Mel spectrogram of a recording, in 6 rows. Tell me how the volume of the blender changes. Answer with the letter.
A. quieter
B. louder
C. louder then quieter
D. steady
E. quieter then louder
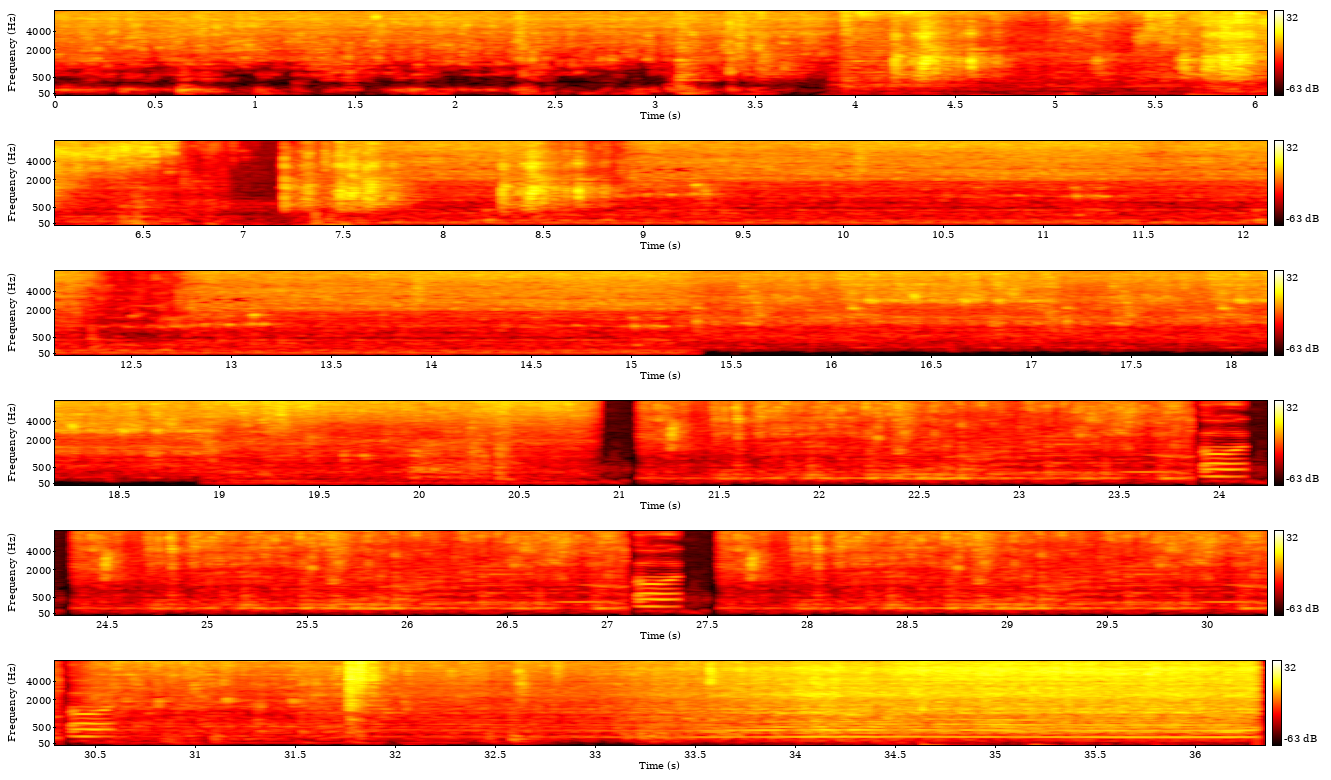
B.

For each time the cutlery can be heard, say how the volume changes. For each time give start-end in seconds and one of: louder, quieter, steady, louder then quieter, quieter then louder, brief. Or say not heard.
3.5-9.4 steady.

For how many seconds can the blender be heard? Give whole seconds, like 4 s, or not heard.
6 s.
